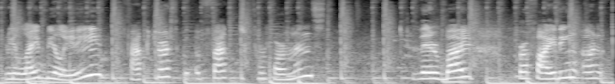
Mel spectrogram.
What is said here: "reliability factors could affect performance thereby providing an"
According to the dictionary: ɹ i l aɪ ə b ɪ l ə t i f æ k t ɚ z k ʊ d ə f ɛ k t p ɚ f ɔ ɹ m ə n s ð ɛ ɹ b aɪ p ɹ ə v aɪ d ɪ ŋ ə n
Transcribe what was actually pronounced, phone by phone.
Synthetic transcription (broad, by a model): ɹ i l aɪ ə b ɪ l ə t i f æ k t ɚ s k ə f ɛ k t p ɚ f ɔ ɹ m ə n s ð ɛ ɹ b aɪ p ɹ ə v aɪ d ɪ ŋ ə n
